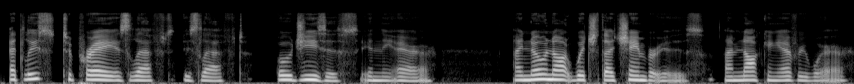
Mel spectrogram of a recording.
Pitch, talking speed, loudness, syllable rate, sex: 190 Hz, 170 wpm, -16 LUFS, 4.4 syllables/s, female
